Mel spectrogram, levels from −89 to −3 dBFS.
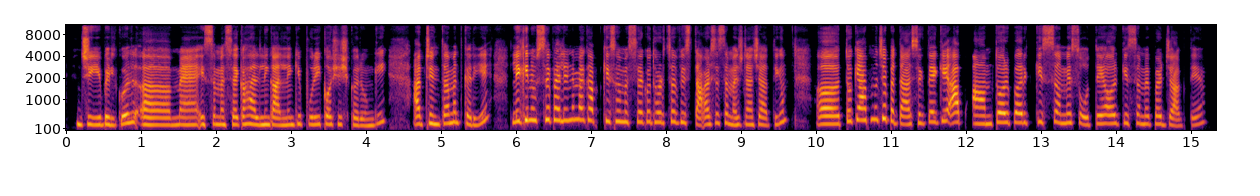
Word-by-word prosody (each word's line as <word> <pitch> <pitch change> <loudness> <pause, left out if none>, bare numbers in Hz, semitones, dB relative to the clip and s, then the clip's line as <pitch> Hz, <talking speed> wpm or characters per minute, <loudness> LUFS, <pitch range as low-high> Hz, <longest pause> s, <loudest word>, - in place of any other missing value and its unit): जी 225 -1 +3
बिल्कुल 235 +5 +1
अ, 220 -4 +2
मैं 225 0 +1
इस 230 - 0
समस्या 230 -1 0
का 240 +1 -1
हल 240 -2 +1
निकालने 225 -1 +2
की 250 +2 -5
पूरी 230 +1 -1
कोशिश 235 -1 0
करुँगी। 210 +8 -5 0.4
आप 245 0 +5
चिंता 265 0 +2
मत 290 0 -1
करिए, 250 - -2 0.3
लेकिन 365 +3 +7
उससे 370 +2 +2
पहले 360 -1 +3
ना 380 +1 -3
मैं 375 -1 +1
क - - -5
आपकी 330 - -3
समस्या 315 -1 -1
को 320 +1 -6
थोड़ा 300 0 -1
सा 320 - -1
विस्तार 240 -6 0
से 280 +3 -6
समझना 230 -4 -2
चाहती 225 0 -4
हूँ। 310 +4 -5 0.4
अ, 245 +1 +5
तो 335 - -1
क्या 370 -2 +5
आप 365 +2 -1
मुझे 395 +1 +1
बता 250 -7 +1
सकते 275 +3 -1
हैं 310 - +3
कि 340 - +2
आप 300 +2 +5
आमतौर 260 +4 +2
पर 290 -1 +2
किस 310 -2 -3
समय 285 -2 -1
सोते 255 -2 -4
हैं 260 - +1
और 265 +1 0
किस 270 -2 -4
समय 245 -2 -5
पर 245 0 -1
जागते 210 -1 -5
हैं? 270 +4 -12
250 Hz, 215 wpm, -21 LUFS, 230-300 Hz, 0.4 s, लेकिन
